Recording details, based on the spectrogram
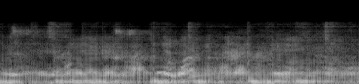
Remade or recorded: remade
